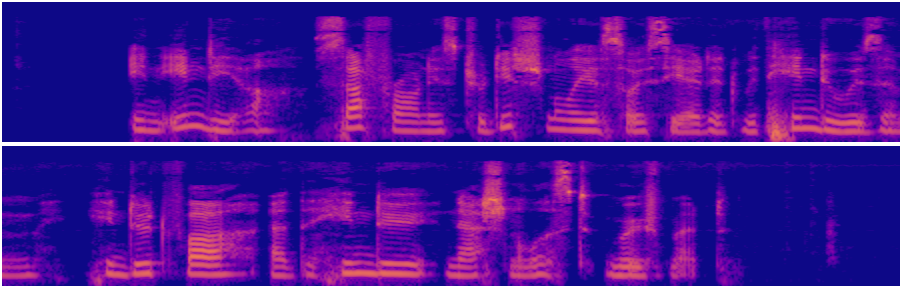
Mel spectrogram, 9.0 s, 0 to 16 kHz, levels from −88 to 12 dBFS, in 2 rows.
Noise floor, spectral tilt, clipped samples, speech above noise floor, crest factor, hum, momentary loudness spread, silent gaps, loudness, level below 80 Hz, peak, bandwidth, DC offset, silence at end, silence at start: -83 dBFS; -2.5 dB/octave; under 0.1%; 51 dB; 24 dB; none; 14 LU; none; -29 LUFS; -60 dBFS; -8 dBFS; 11.5 kHz; under 0.1%; 0.9 s; 0.65 s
